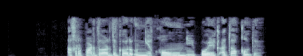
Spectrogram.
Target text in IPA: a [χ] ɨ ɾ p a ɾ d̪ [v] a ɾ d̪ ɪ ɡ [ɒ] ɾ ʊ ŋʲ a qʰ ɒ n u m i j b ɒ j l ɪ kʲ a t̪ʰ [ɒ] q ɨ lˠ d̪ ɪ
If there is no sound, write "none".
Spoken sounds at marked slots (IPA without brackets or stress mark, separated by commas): χ, v, ɒ, ɒ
